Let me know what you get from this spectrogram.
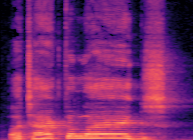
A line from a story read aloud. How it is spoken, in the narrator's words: the brothers yelled as they ran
